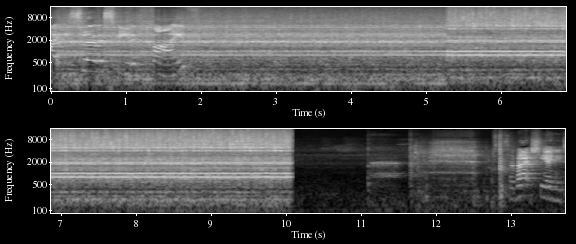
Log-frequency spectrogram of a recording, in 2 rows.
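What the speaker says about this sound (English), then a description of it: "So turning the dial now to speed 5. So initially we were grinding down the peanuts." Thermomix TM6 grinding peanuts, a loud, close, steady motor whir with a rattling start that shifts to a higher tone partway through at speed 5, then cuts off to quiet talk at the end.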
